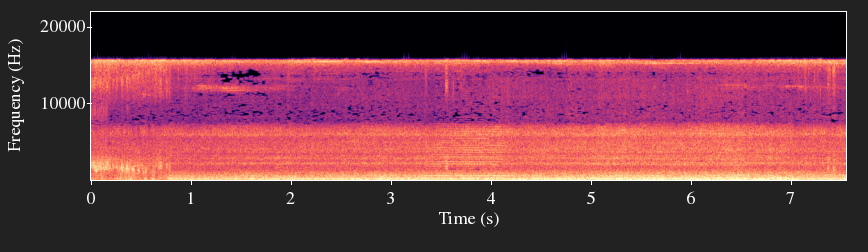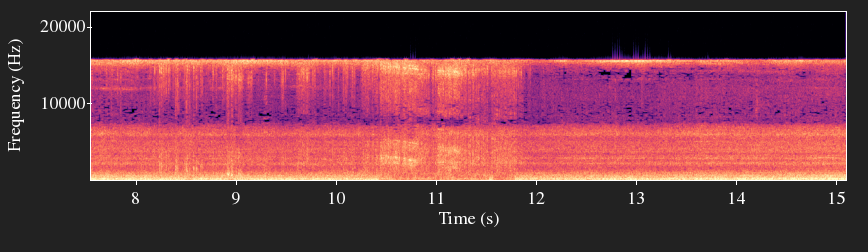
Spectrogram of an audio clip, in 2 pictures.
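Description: A passing train: a steady rumble of wheels on the rails, with a brief dip about eleven seconds in.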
